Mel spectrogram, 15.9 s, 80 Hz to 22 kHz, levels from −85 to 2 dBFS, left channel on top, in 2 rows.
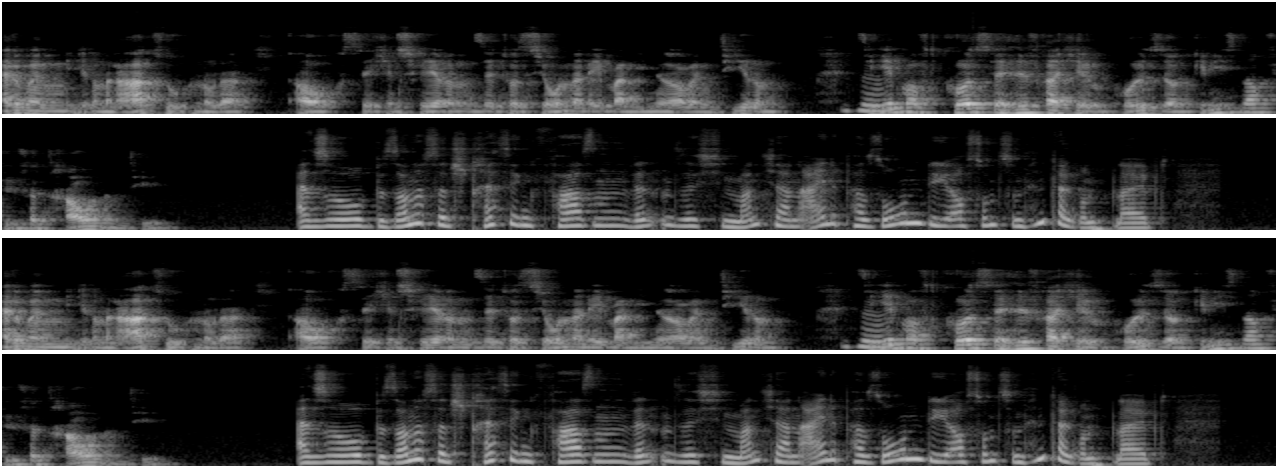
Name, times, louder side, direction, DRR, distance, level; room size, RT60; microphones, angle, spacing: voice 1, 0.0-1.5 1.8-4.9 5.4-9.0 14.7-14.8, equal, 5° left, 4 dB, 4.7 m, -32 dB
voice 2, 9.8-15.6, right 2 dB, 15° right, 11 dB, 0.7 m, -30 dB
21.0 x 8.1 x 3.1 m, 0.31 s
head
